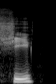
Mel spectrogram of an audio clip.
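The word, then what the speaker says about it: 四: 4 is a really unlucky number in Japan because it can be pronounced shi, which is the same as death.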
